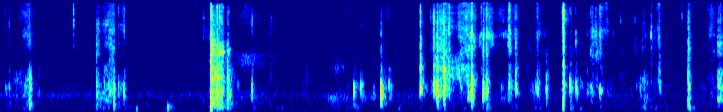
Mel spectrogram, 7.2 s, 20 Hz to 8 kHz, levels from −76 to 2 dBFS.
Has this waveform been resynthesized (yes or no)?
no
